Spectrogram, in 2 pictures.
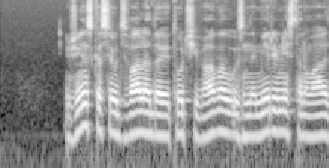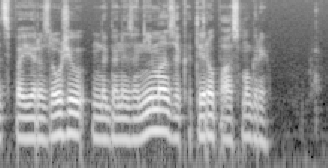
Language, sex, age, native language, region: Slovenian, male, 18-29, Slovenian, Central Slovenia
